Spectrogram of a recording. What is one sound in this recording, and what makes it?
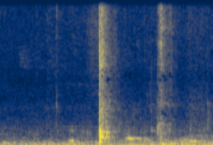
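A metal bat cracks sharply against a baseball.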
